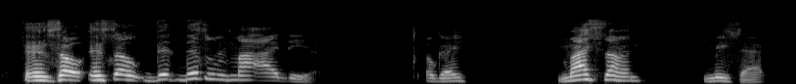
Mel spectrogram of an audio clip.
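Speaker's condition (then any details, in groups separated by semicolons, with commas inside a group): Cerebral palsy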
